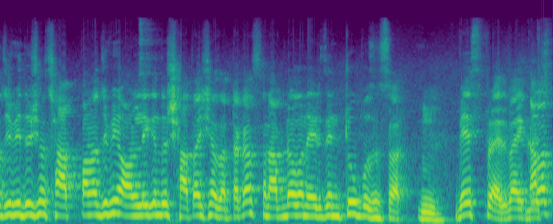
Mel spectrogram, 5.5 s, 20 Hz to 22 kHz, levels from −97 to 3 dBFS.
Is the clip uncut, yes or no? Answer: yes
